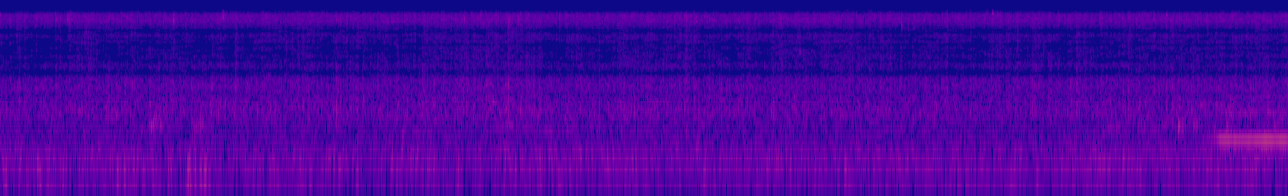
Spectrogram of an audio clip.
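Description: Steady hiss of rain falling on a wet road and surrounding ground. A low steady hum comes in near the end.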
